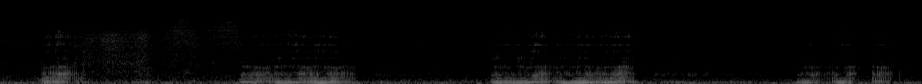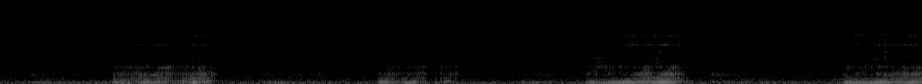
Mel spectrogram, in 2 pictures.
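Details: Low rumbling snores recur every few seconds, about 12 a minute, at 12:30 at night in a tent while moto-camping at Bukit Klangon (about 1227 m altitude), with steady wind noise behind them; ordinary snoring during sleep.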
